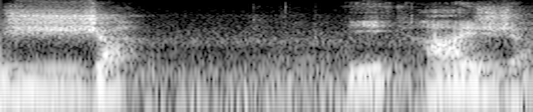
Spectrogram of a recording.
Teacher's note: Fricativa alveopalatal vozeada, que seria o mesmo exemplo do dia, mas sem o D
